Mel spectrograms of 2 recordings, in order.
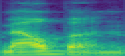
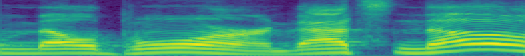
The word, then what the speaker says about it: Melbourne: That's the way the see you all these English speakers, these uneducated Americans, they want to say Royal Melbourne. It's Royal Melbourne. You got to say it like the Australians do, like the Aussies do.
